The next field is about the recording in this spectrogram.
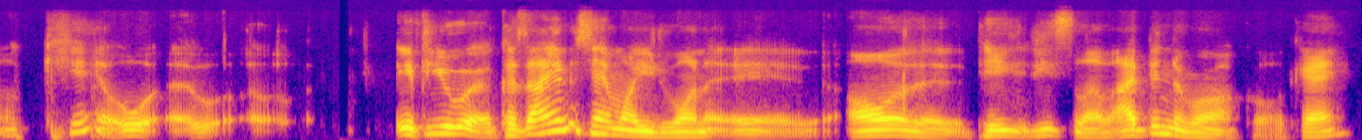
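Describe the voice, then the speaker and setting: A man's voice: mid-range voice, normal speed, no echo. A man, an English teacher chatting casually with his student and asking lots of questions. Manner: chatty, repeats and restarts, lively rising questions.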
